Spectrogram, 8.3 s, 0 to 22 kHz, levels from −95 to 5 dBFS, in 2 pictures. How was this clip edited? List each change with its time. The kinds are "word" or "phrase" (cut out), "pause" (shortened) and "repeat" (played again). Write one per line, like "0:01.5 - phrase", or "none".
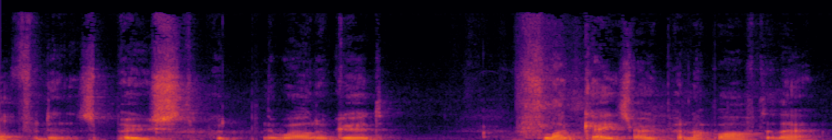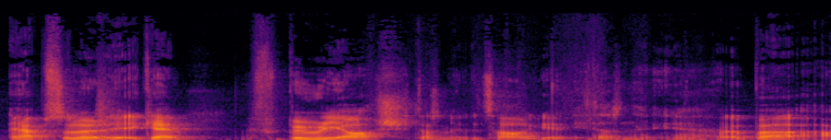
0:01.3 - phrase
0:03.2 - word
